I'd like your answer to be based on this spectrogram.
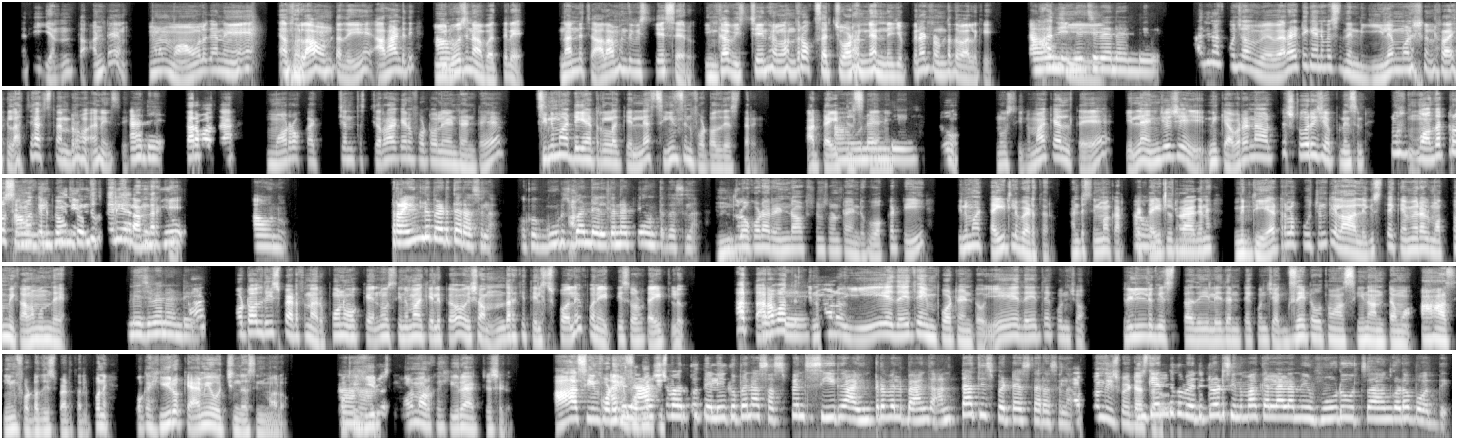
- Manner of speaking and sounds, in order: chuckle; in English: "బర్త్‌డే"; in English: "విష్"; in English: "విష్"; laughing while speaking: "చేయనోళ్ళందరూ ఒకసారి చూడండి అని"; in English: "వెరైటీగా"; laughing while speaking: "ఈళ్ళేం మనుషులు రా! ఇలా ఇలా చేస్తన్న్రు"; in English: "థియేటర్‌లోకెళ్లి"; in English: "సీన్స్‌ని"; in English: "టైటిల్స్‌గాని"; in English: "ఎంజాయ్"; in English: "స్టోరీ"; in English: "స్టోరీ రివ్యూ"; in English: "ఆప్షన్స్"; in English: "టైటిల్"; in English: "కరెక్ట్ టైటిల్"; tapping; in English: "థియేటర్‌లో"; in English: "థ్రిల్‌గా"; in English: "ఎగ్జైట్"; in English: "సీన్"; in English: "సీన్ ఫోటో"; in English: "కామియో"; in English: "యాక్ట్"; in English: "సీన్"; in English: "ఫోటో"; in English: "లాస్ట్"; in English: "సస్‌పెన్స్ సీన్"; in English: "ఇంటర్వల్ బ్యాంగ్"
- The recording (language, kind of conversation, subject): Telugu, podcast, నిన్నో ఫొటో లేదా స్క్రీన్‌షాట్ పంపేముందు ఆలోచిస్తావా?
